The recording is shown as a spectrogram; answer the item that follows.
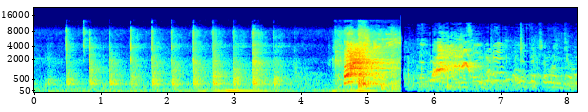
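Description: A dozen or so sharp clicks at an even pace of about four a second, then a sudden loud yell lasting about a second, with shorter voice sounds after it.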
